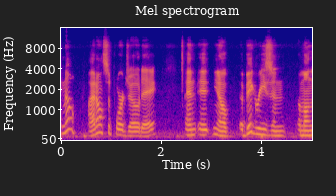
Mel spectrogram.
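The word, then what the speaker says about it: O'Dea: Yeah, his name is pronounced O'Day, by the way. Okay. And no, I didn't vote for Joe O'Day.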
